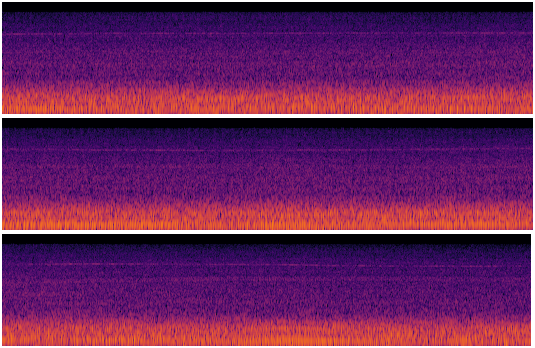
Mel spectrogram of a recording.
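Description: A truck engine drones steadily, shifting slightly in pitch as it drives.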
